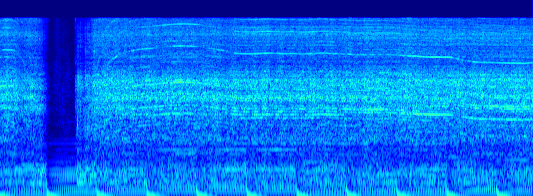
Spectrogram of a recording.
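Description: Electric drill boring into a small metal PC-motherboard heatsink, a harsh grinding that stops briefly about half a second in and then runs steadily. Background music with a steady beat plays underneath.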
